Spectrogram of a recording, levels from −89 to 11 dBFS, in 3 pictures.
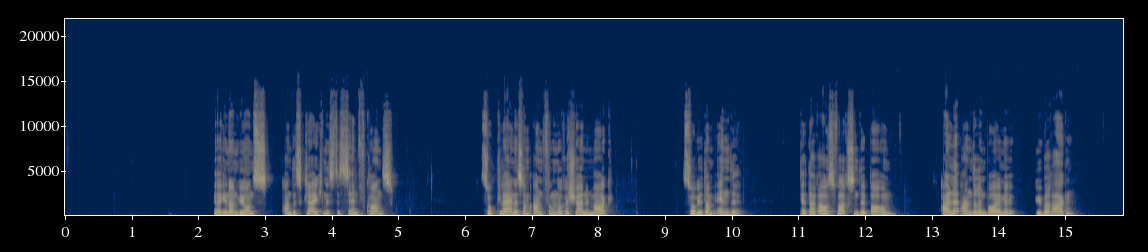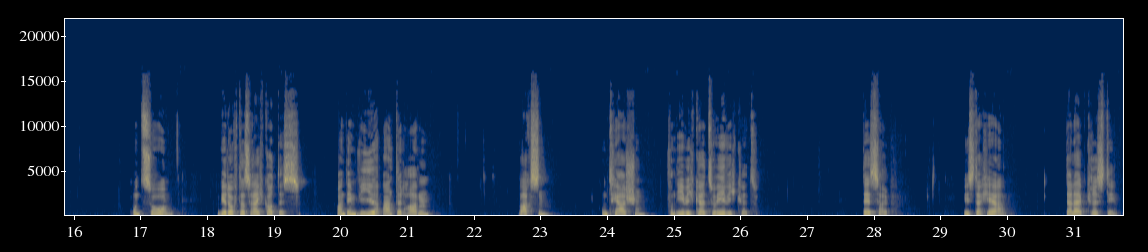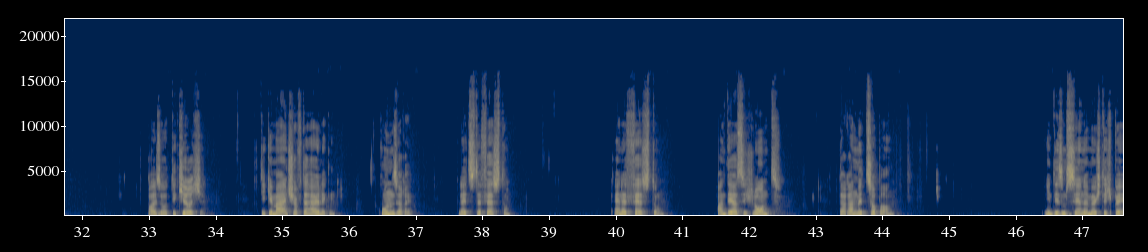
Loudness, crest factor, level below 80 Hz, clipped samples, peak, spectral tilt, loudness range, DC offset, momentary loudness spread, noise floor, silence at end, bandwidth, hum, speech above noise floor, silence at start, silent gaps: -27 LUFS; 22 dB; -78 dBFS; under 0.1%; -8 dBFS; -3.5 dB/octave; 5 LU; under 0.1%; 14 LU; -84 dBFS; 0 s; 16 kHz; none; 57 dB; 2.25 s; none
